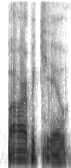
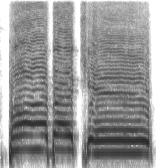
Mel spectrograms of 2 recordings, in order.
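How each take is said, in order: First: It is said with little energy. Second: It is said with more energy.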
